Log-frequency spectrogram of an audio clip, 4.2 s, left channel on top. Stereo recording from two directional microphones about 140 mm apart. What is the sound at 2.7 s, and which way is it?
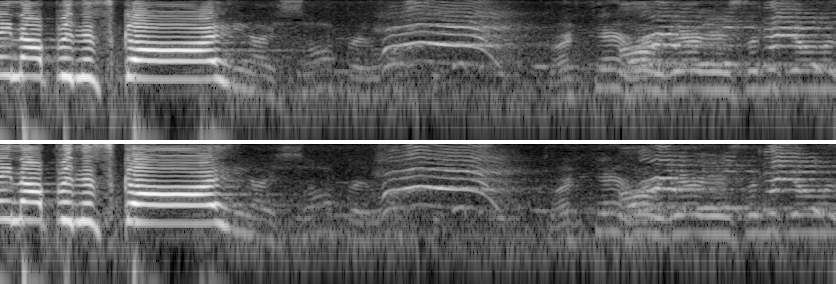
Children playing, 45° left (ahead or behind).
